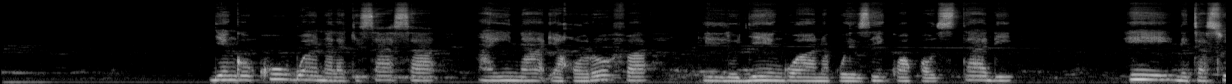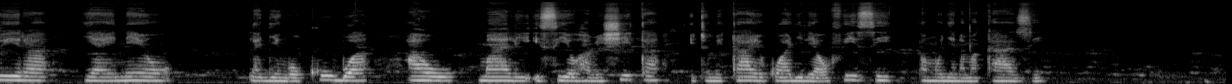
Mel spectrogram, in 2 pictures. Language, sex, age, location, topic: Swahili, female, 25-35, Dar es Salaam, finance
